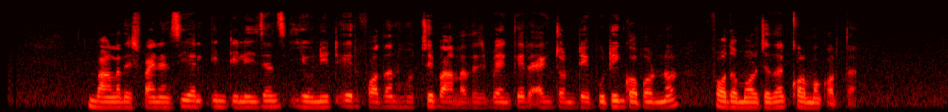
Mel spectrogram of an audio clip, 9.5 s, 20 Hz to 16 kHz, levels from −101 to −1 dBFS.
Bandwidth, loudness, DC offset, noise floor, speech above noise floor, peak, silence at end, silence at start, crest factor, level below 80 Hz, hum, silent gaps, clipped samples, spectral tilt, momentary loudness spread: 11 kHz; -54 LUFS; under 0.1%; -81 dBFS; 27 dB; -36 dBFS; 0.9 s; 0.9 s; 20 dB; under -90 dBFS; none; none; under 0.1%; -3 dB/octave; 8 LU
